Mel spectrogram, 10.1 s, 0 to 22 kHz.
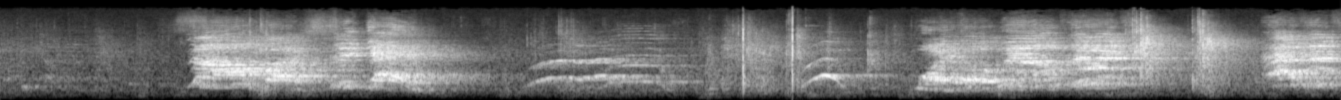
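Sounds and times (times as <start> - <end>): cheerleaders shouting a cheer: 1.4 - 5.2, 6.0 - 8.8, 9.4 - 10.0.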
